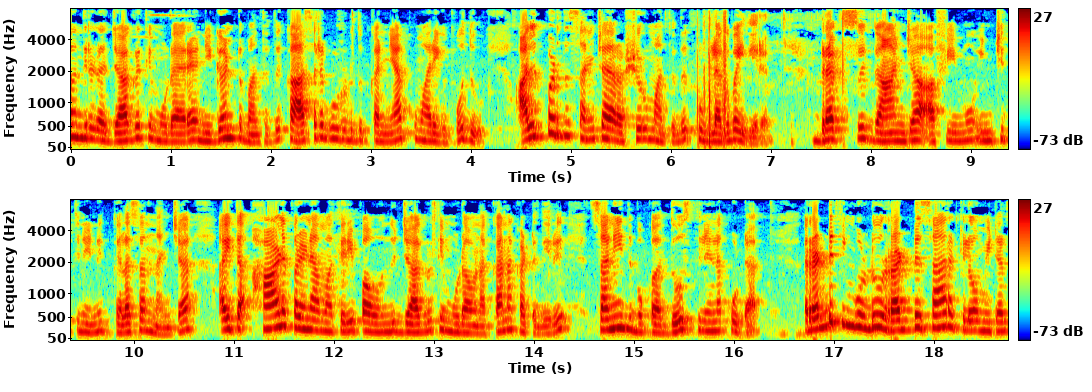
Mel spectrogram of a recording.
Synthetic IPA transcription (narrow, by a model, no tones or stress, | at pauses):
ɐnd̪iɾɐɭɐd͡ʒaːɡɾut̪imuːɽaːjɾɐniɡɐɳʈumɐnt̪ɐd̪ɨkaːsɐɾɐɡuɽuɽud̪ukɐnjaːkumaːɾiɡepoːd̪u | ɐ̰lpɐɽd̪ɨsɐɲt͡ʃaːɾɐʃuɾumɐnt̪ɐd̪ɨkuɖlaːɡɐbɐjd̪ḭːɾɐ̰ɖɾɐɡsɨɡaːɲd͡ʒɐʔɐ̰fiːmuiɲt͡ʃit̪ːneːnukɐlɐsɐnːɐɲt͡ʃɐ | ɐjt̪ɐhaːɭipɐɾiɳ̃aːmɐt̪iɾipaːʋond̪ud͡ʒaːɡɾut̪imuːɽaːʋɐnɐkɐnɐkɐʈːɐd̪iːɾɨ | sɐniːd̪bukɐd̪oːst̪ilinɐkuːʈɐ̰ | ɾɐɖːɨt̪iŋɡuɭɖuɾɐɖːɨsaːɾɐkiloːmiːʈɐɾ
